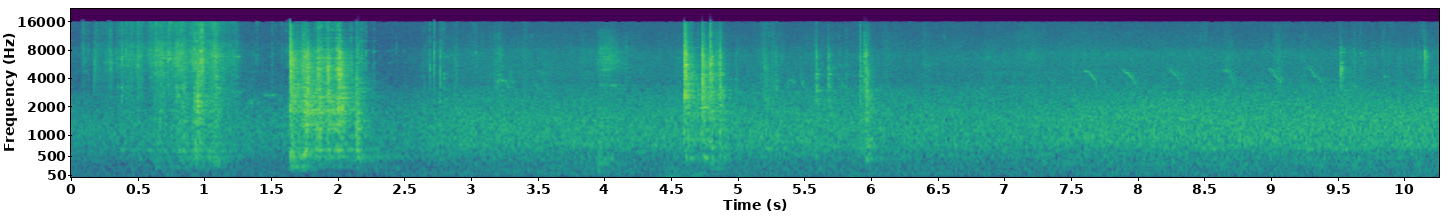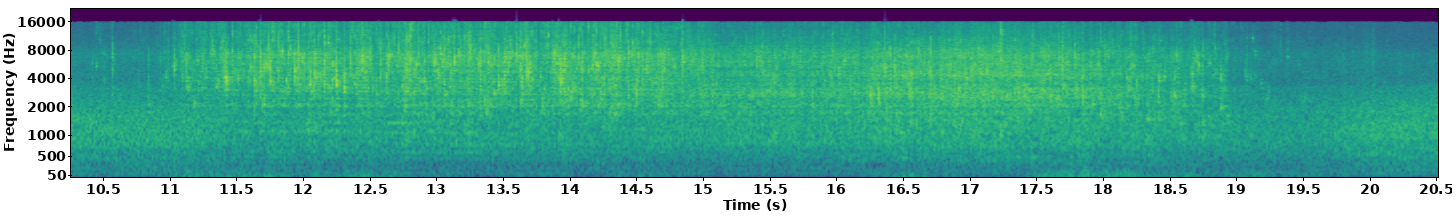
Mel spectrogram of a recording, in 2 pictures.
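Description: Metal tongs clacking and a log knocking onto charcoal in a steel grill: a few sharp knocks in the first six seconds. Then water poured in two streams from dallah coffee pots into a metal cooking pot, a steady splashing pour lasting about eight seconds.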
